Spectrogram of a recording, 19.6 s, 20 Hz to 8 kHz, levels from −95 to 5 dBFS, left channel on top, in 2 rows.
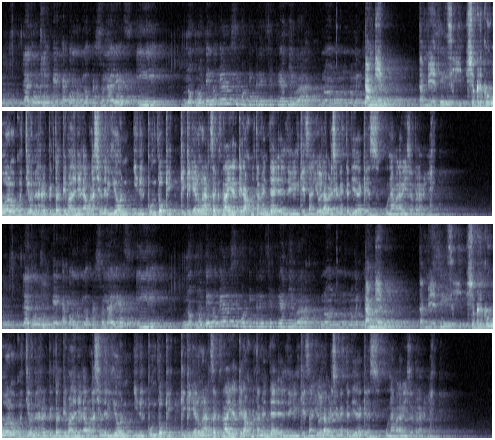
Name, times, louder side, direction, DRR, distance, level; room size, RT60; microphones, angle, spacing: voice 1, 0.4-3.1 3.6-7.7 8.6-9.1, equal, 15° right, 2.2 m, -27 dB
voice 2, 7.3-7.7 8.3-18.5, left 2 dB, 45° left, 1.1 m, -21 dB
29.0 x 14.0 x 9.3 m
head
